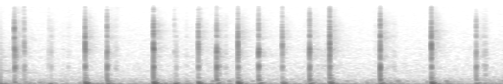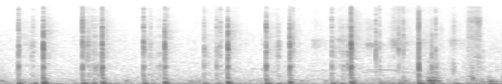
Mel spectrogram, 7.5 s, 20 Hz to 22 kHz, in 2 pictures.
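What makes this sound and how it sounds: Fingertips repeatedly tap the face buttons and top shell of a white PS5 DualSense, a hand-sized, hollow, white plastic game controller. About 32 quick, dry plastic clicks and taps sound in an irregular rhythm, each with a bright snap and a soft low thump. Every tap dies away almost instantly, leaving a faint background between hits.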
